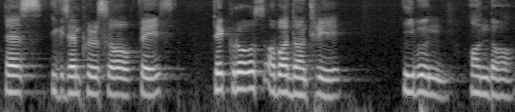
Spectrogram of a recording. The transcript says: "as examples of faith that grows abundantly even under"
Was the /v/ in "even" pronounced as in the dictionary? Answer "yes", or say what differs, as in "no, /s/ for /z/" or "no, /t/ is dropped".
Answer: no, /b/ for /v/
